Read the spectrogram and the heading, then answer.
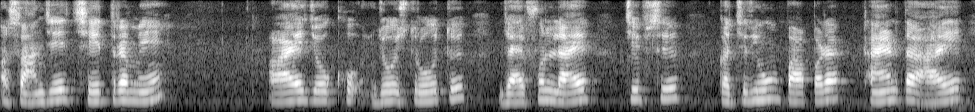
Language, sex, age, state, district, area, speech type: Sindhi, female, 60+, Uttar Pradesh, Lucknow, urban, spontaneous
